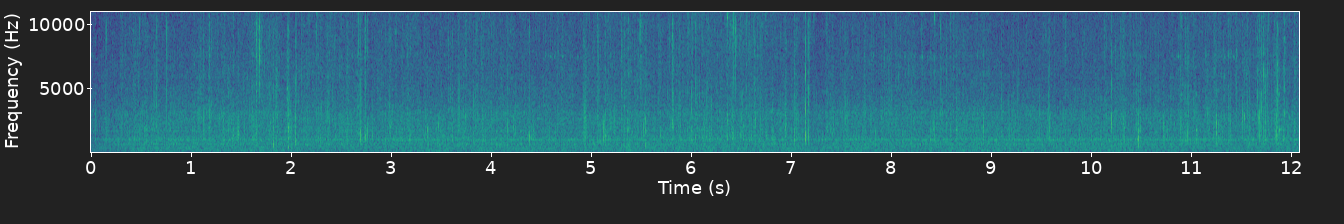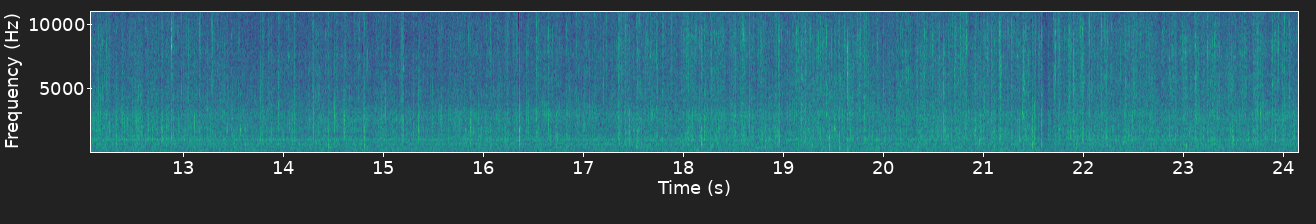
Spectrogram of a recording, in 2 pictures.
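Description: Lectric XP Lite e-bike riding fast over desert gravel: a steady rush of tyre and riding noise with small crackling clicks from the gravel, and a faint steady whine underneath.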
